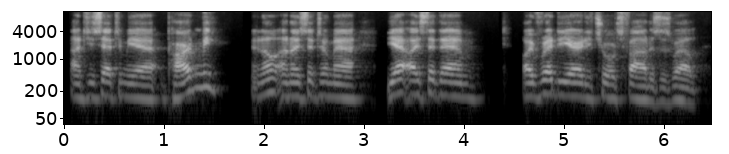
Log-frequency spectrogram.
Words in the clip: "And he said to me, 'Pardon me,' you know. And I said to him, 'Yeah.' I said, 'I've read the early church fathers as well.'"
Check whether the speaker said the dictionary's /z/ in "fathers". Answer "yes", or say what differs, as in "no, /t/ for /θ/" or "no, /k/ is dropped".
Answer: yes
